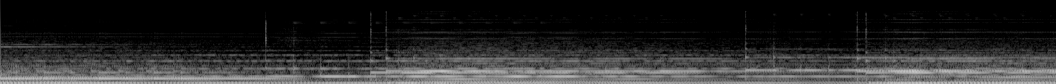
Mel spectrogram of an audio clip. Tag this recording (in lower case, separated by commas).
music, musical instrument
